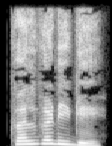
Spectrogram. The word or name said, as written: ಕೋಲುಕುಟುಕ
